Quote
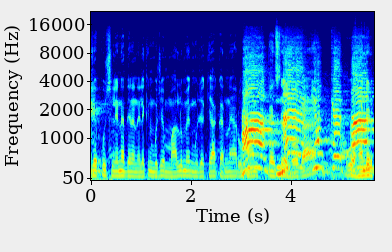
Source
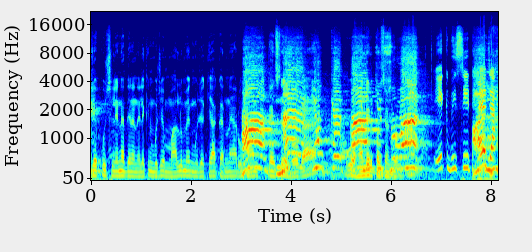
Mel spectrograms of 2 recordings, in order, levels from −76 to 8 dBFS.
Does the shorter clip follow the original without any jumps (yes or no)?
yes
